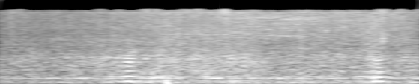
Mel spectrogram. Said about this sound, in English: There will be bees all over the place, so we just do this very slowly and gently just so they don't get annoyed with me and decide to give me an attitude adjustment. Here we go here, you can see there's bees all over the place.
